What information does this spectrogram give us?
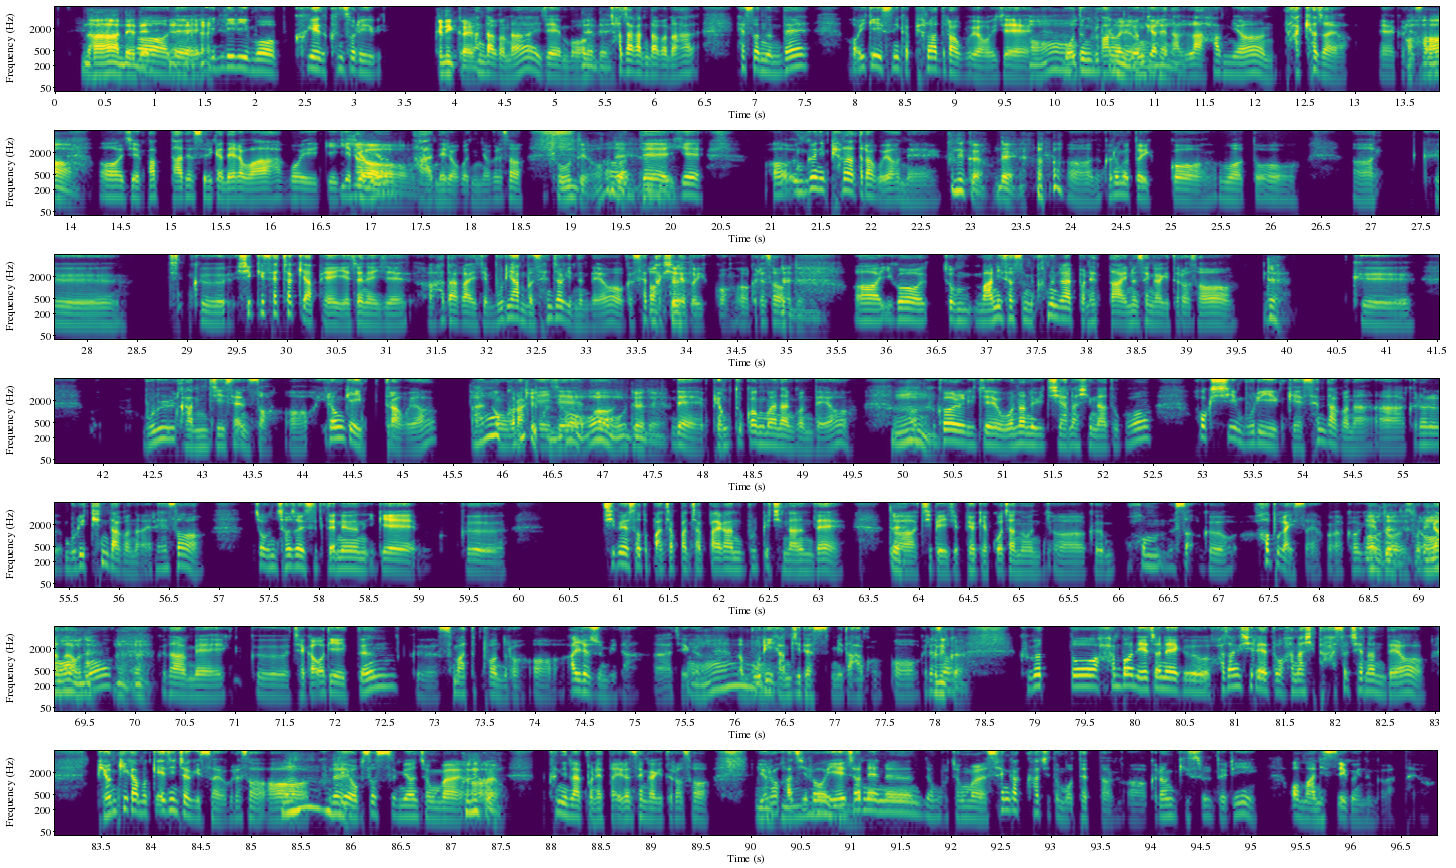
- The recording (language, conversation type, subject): Korean, podcast, 스마트홈 기술은 우리 집에 어떤 영향을 미치나요?
- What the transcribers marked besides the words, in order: laugh; laugh; other background noise; in English: "home"; in English: "hub가"; tapping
